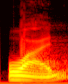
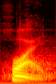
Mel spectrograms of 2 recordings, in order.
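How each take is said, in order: First: ওয়াইল starting on w, no h; ওয়াইল with a plain w onset; British w pronunciation. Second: হোয়াইল with an audible h first; হোয়াইল starting on breathed hw; American h pronunciation. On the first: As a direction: drop the h in ওয়াইল. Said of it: "British উচ্চারণে". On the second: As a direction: sound the h in হোয়াইল. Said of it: "আমেরিকানে হ". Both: Shown as a demonstration.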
